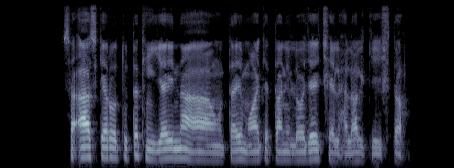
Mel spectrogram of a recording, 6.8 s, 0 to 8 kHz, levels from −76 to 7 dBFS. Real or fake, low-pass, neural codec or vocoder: real; 7.2 kHz; none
